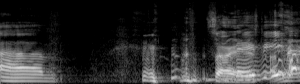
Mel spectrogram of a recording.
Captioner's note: laughs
